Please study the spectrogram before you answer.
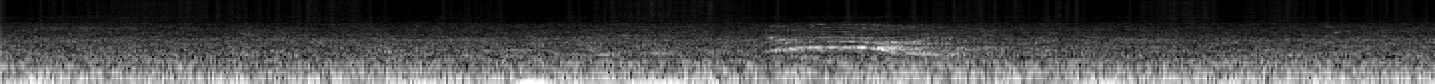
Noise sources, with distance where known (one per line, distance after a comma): person or small group shouting, far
